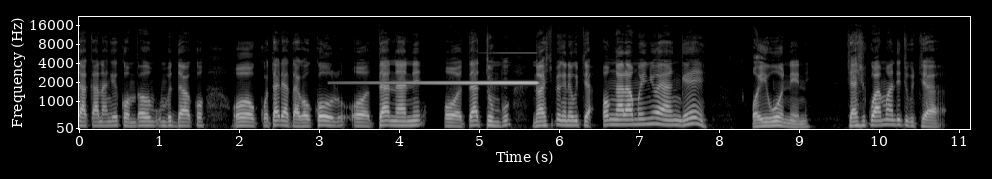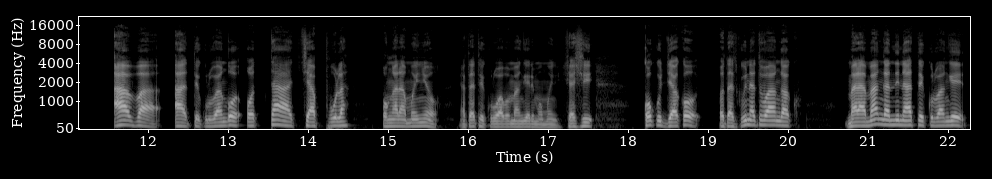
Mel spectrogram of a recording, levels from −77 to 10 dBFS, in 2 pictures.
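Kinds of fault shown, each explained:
Loudspeaker feedback squeal: The microphone is picking up the loudspeaker it drives, and at one frequency the gain around that loop exceeds unity, so the tone keeps reinforcing itself on every pass. Here that happens at 2 kHz: from 3.11 s a single whistle rises out of the speech, swelling over about two seconds until it sits a few decibels louder than the talker, then stops at 5.78 s.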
